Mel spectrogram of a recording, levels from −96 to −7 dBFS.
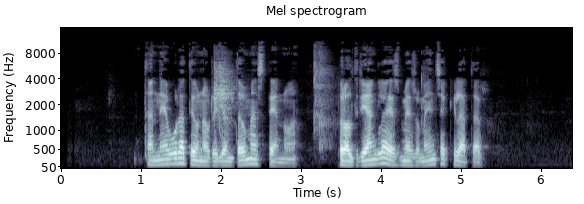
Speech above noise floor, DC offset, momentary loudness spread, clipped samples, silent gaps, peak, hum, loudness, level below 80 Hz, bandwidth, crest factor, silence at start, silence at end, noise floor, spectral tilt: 52 dB; under 0.1%; 15 LU; under 0.1%; none; -4 dBFS; none; -22 LUFS; -56 dBFS; 10.5 kHz; 20 dB; 1.05 s; 1.15 s; -73 dBFS; -5.5 dB/octave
